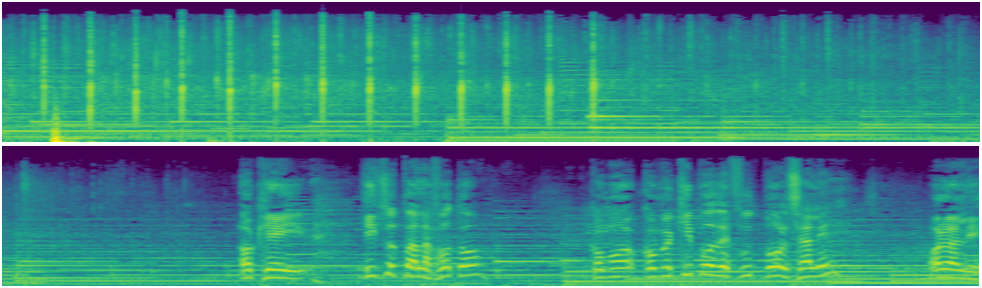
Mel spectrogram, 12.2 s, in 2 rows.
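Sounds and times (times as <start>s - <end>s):
applause for the parents: 0.0s - 6.9s
speech: 7.6s - 12.2s.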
